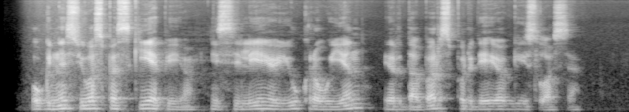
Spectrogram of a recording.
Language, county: Lithuanian, Alytus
